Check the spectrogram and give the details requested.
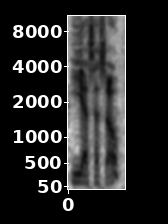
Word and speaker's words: Esso: gas station in America, ESSO, it actually used to be part of Standard Oil. And Esso is a play on the letters S and oil, Standard Oil, even though it's spelled ESSO.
